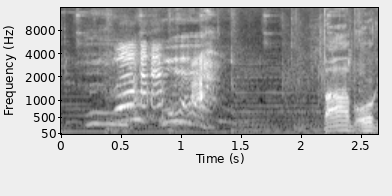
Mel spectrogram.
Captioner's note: children laugh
